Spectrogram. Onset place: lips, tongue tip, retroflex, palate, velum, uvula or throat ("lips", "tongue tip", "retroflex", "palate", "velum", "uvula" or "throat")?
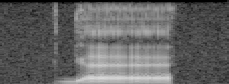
velum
